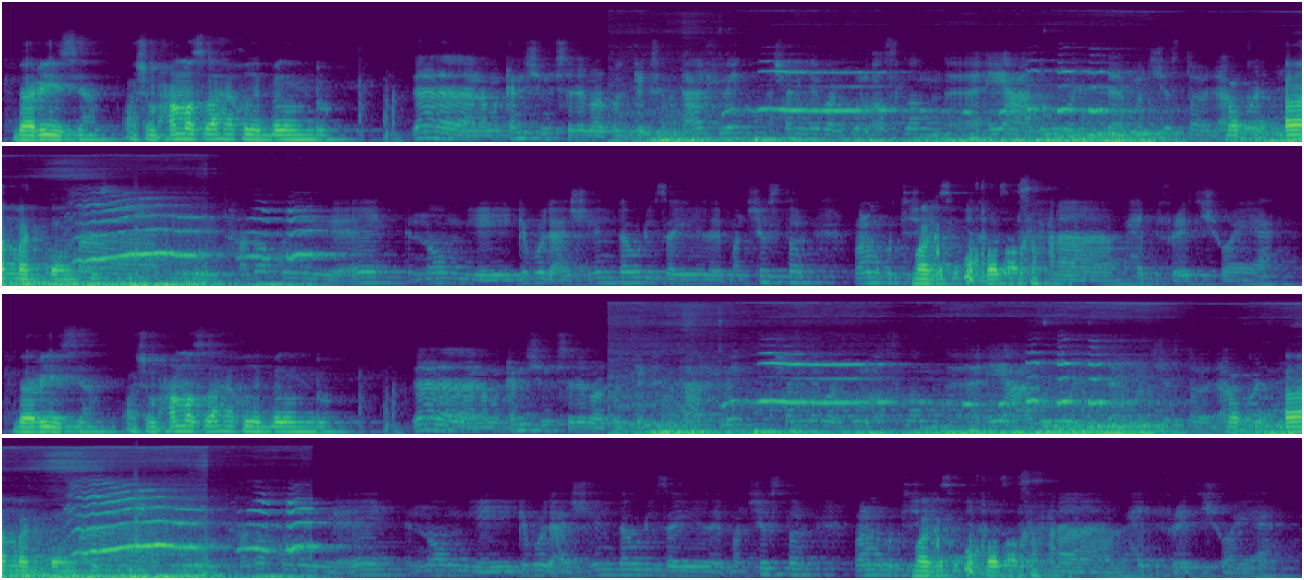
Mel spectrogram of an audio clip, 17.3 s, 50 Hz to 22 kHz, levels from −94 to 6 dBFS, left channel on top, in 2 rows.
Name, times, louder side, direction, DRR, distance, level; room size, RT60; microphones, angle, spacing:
voice 1, 0.1-2.2 8.2-9.2 14.7-15.5, left 2 dB, 45° left, 13 dB, 0.7 m, -24 dB
voice 2, 2.7-8.6 8.9-17.2, left 1 dB, 65° left, 7 dB, 2.8 m, -42 dB
Meow, 4.0-10.7, right 1 dB, 40° right, 1.5 m, -29 dB
21.0 x 13.5 x 9.8 m, 0.85 s
head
